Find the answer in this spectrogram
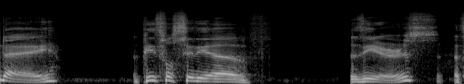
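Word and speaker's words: Béziers: In just one day, the peaceful city of Beziers, that's how you pronounce it, has been plunged into massacre.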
